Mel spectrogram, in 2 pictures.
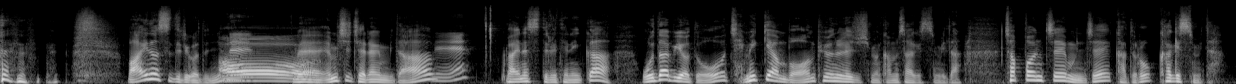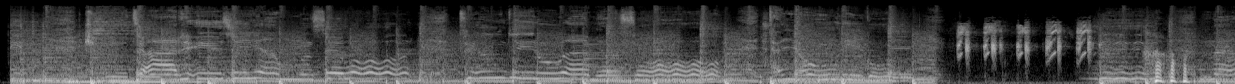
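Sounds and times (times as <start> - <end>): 
speech: 0.0 - 12.3, 23.9 - 24.4
recorded song with wavering vocals over full band backing: 12.4 - 21.9, 23.2 - 24.7
laughter: 23.6 - 24.7.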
